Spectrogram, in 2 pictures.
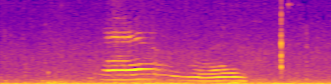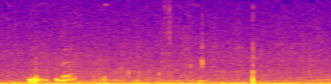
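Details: Orange tabby cat meowing after giving up on a squirrel hunt: a drawn-out wavering meow near one second, followed by a second falling, slurred meow, then a few short faint chirps; steady low hum underneath.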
